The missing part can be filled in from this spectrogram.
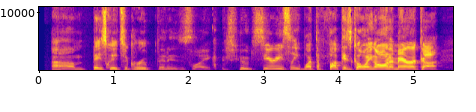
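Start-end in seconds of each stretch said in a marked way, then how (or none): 2.7-5.3 yelling loudly at full voice. Speaker describes the abortion fund group the money will go to, yelling. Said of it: "sorry, I didn't mean to yell".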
